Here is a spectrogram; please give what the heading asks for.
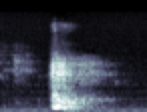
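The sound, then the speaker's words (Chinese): A single short cough from a lecturer with a sore throat: a sudden harsh burst that fades quickly, heard alone against a quiet background. “因为嗓子不好啊，而且很多咳嗽”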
